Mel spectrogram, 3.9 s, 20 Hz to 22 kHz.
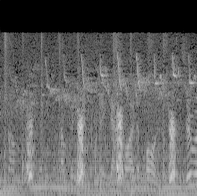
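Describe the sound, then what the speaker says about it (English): A dog in the video game Kingdom Come Deliverance 2 barks in short, yelping bursts, four or five evenly spaced yips over a low steady hum, with a voice speaking in between. "What's that dog making such a fuss about?"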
